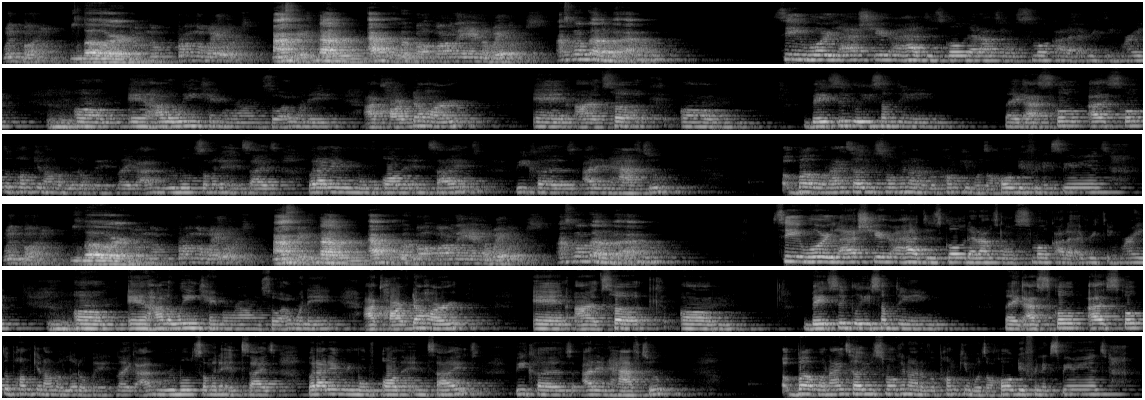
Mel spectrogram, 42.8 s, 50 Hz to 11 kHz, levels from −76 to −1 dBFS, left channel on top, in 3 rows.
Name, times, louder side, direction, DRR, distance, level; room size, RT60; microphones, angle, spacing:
voice 1, 0.0-0.6 1.6-3.1 3.4-4.4 5.0-6.7, left 1 dB, 20° left, -8 dB, 1.4 m, -33 dB
voice 2, 0.8-1.7 3.4-3.6 3.9-4.2 4.6-5.1 6.9-8.2 14.8-15.2, equal, 85° left, -5 dB, 1.4 m, -25 dB
voice 3, 9.6-14.3 14.7-20.0 20.9-23.4 24.3-26.0 26.8-34.4 34.9-36.8 38.3-42.6, right 3 dB, 65° right, 5 dB, 0.4 m, -31 dB
3.7 x 3.1 x 3.5 m, 1.1 s
head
